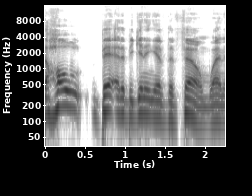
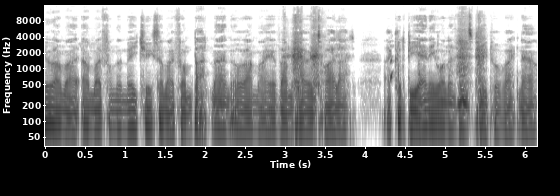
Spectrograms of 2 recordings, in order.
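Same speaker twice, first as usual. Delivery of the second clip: mock-somber, put-on serious monotone, much lower; 9 semitones lower than usual. Parodying a movie character's seriousness, mock-somber monotone. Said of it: "the same sort of monotone".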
